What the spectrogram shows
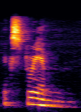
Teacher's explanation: aquele som de I mais curto é um som mais misturado entre I e o E.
